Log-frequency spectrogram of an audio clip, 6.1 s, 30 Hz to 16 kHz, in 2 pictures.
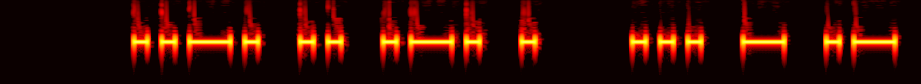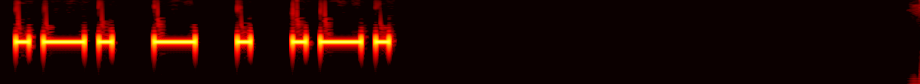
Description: Morse code, heard as a keyed tone, about 26 wpm, 700 Hz. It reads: FIRE STARTER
